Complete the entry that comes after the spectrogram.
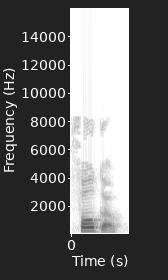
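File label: "Fogo", English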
